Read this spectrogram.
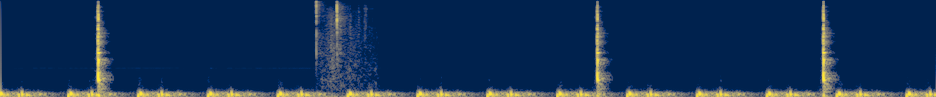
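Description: A lamp switch clicks sharply a few times.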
